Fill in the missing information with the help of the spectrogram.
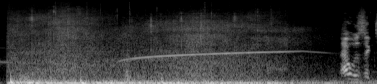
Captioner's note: sirens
